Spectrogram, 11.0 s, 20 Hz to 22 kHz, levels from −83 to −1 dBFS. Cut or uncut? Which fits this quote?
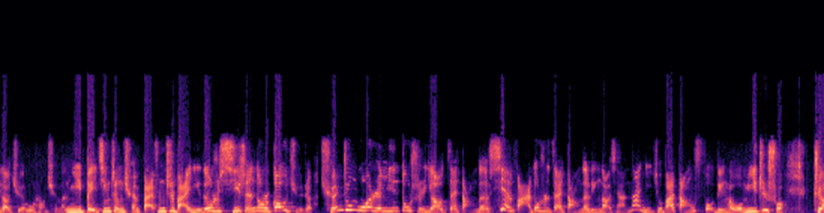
cut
